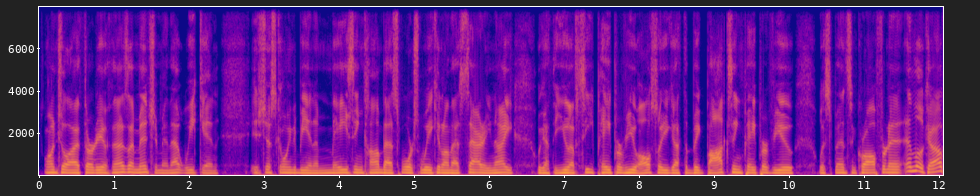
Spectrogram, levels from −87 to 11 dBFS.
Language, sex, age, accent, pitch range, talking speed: English, male, 30-49, American, 125-155 Hz, 215 wpm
